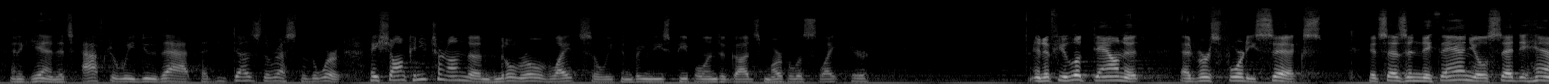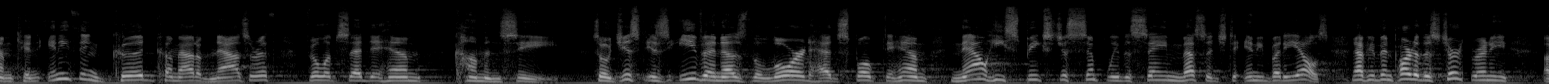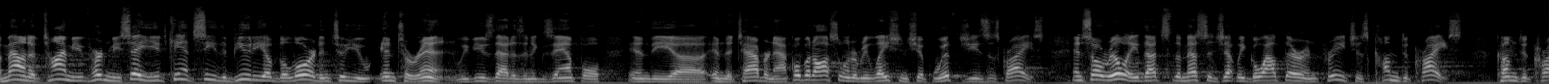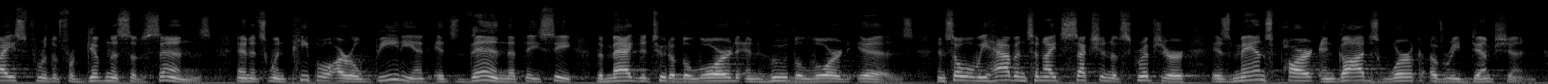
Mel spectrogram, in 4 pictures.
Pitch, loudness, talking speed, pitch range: 165 Hz, -32 LUFS, 195 wpm, 135-185 Hz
